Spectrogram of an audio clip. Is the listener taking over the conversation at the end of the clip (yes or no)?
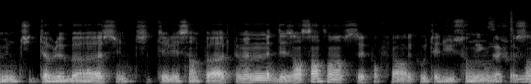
yes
